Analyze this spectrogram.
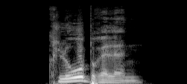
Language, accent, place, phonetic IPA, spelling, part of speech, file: German, Germany, Berlin, [ˈkloːˌbʁɪlən], Klobrillen, noun, De-Klobrillen.ogg
- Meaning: plural of Klobrille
